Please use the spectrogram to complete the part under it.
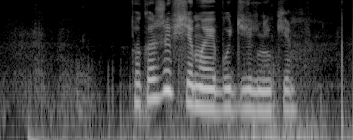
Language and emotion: Russian, neutral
